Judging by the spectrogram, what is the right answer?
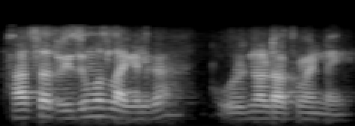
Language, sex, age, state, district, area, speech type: Marathi, male, 18-30, Maharashtra, Buldhana, rural, conversation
